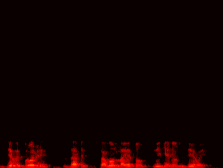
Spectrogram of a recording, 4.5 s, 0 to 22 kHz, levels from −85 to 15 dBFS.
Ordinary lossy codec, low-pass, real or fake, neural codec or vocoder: Opus, 16 kbps; 3.6 kHz; fake; codec, 16 kHz, 4 kbps, FreqCodec, larger model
